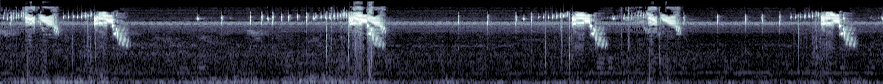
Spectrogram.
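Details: Repeated calling by a female blue-black grassquit, five buzzy down-slurred notes at irregular gaps of about two to three seconds, each led by quick high ticks, against a constant high tone and low murmur.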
